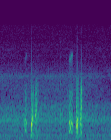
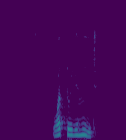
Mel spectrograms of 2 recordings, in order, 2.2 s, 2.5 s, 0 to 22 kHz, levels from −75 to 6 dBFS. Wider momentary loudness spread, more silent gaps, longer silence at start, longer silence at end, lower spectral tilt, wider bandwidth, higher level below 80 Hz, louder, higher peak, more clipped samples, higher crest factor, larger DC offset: second, 16 LU vs 21 LU; neither; second, 0 s vs 1.05 s; second, 0 s vs 0.6 s; about the same, -6.5 dB/octave vs -6.5 dB/octave; about the same, 11 kHz vs 10.5 kHz; first, -46 dBFS vs -82 dBFS; first, -21 LUFS vs -45 LUFS; first, -2 dBFS vs -26 dBFS; neither; about the same, 20 dB vs 22 dB; neither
